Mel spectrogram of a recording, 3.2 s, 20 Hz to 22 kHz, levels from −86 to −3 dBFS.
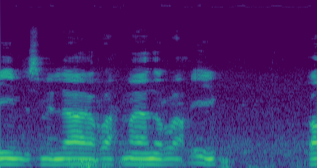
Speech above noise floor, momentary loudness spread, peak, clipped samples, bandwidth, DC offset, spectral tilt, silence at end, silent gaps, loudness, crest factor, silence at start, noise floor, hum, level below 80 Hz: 24 dB; 9 LU; -16 dBFS; under 0.1%; 10 kHz; under 0.1%; -6.5 dB/octave; 0 s; none; -31 LUFS; 16 dB; 0 s; -54 dBFS; none; -52 dBFS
